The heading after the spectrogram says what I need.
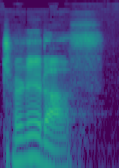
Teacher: Temos a junção do N com o it, né? E o T de it fazendo um flap T ali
